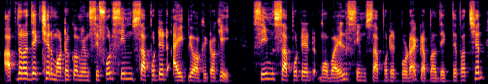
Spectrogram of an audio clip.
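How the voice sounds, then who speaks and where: A man with a Bangladeshi accent giving unscripted sales talk as a seller, explaining haltingly and repeating himself. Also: a little high, animated, a little mellow. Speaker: seller presenting products on video.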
